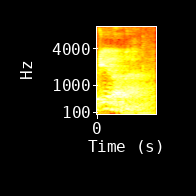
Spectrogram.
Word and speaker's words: internet: After NT, there is a lax vowel E sound. So you don't say internet, you say internet. Here, the T is silent, all right?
